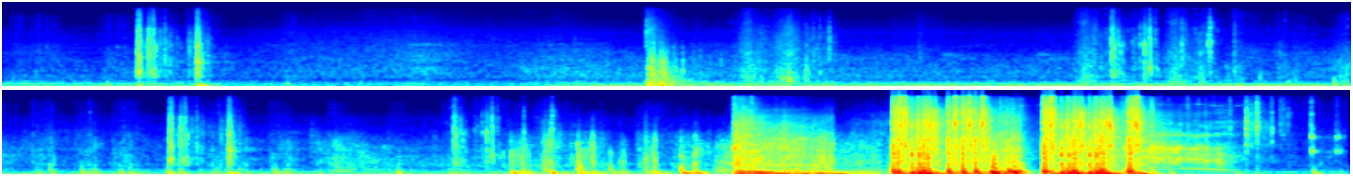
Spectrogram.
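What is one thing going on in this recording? Guns fire loud shots in quick bursts.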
